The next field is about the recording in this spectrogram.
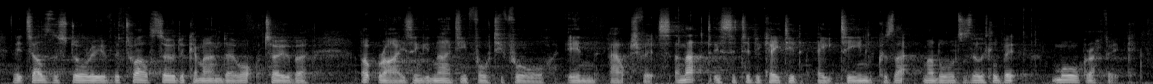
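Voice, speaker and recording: Deep-voiced Mancunian man in echoey chamber. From England. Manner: halting, many fillers and restarts. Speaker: member of the House of Lords. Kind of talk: parliamentary debate speech. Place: large echoing debating chamber. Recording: roomy chamber with long reverb.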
